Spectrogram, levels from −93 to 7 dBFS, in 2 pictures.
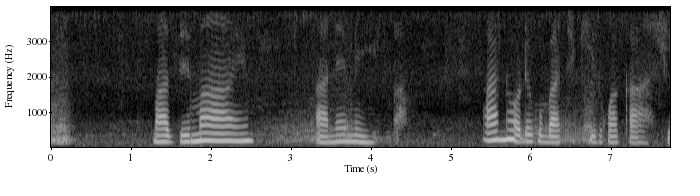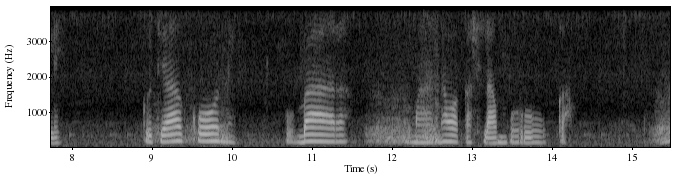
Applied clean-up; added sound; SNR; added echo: none; Zipper (clothing) + Cricket; 14 dB; none.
